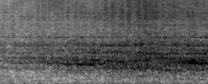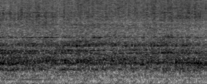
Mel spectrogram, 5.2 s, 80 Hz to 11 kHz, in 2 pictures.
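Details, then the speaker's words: 1971 Ford F-250 Custom Highboy 4x4, electric choke, unknown mileage, warm from driving: smooth, steady idle that settles after a short rise, no tapping or misses; runs pretty good, healthy warm idle. "the engine is kind of warmed up from driving down here yeah so it runs pretty good"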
